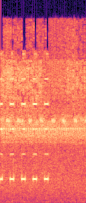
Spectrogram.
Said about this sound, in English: somebody's beeping over there, Ed.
